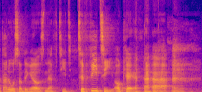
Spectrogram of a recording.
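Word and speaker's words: Te Fiti: Tefiti. Okay. Tefiti.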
